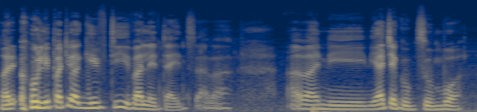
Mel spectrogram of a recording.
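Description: A man's voice: a little high, fairly quick, mellow. A man with a Kenyan accent co-hosting a podcast in casual, bantering conversation. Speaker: podcast co-host.

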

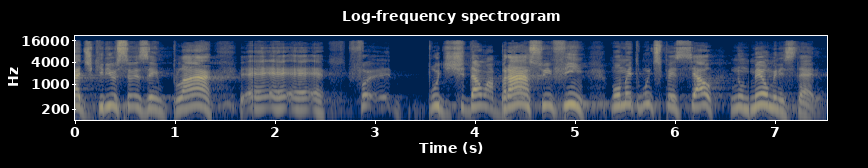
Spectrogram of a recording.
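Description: A man with a Brazilian accent preaching a sermon as pastor, swinging between loud declarations and hushed asides. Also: high-pitched. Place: church. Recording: echoey church hall.

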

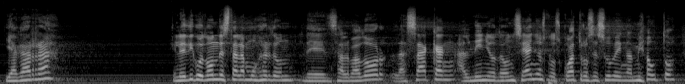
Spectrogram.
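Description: Man, pastor, sermon storytelling, bright voice, faint hum behind. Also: high voice, fairly quick. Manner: animated storytelling, acting out dialogue. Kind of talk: sermon testimony. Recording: hall reverb, faint hum.

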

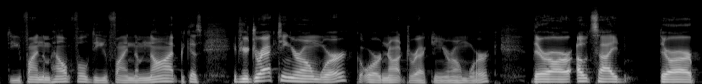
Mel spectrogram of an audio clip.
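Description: A man's voice: on the low side, no echo, studio quality. A man hosting a casual interview, asking loose, filler-heavy questions. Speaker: podcast host.

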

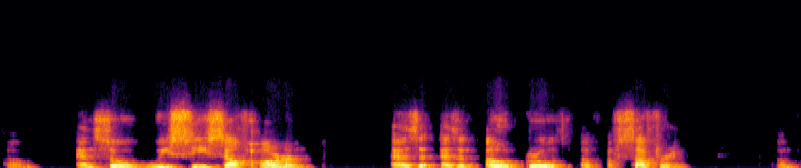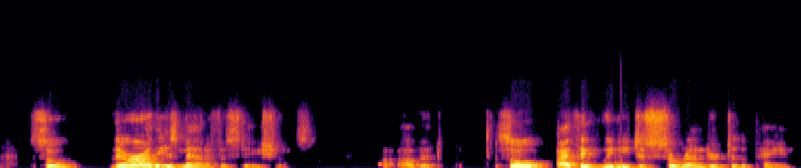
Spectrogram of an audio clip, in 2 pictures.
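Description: A man, a pastor, talking earnestly and thoughtfully in a podcast conversation, slowing down to stress key words. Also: medium pitch, sing-song, a little mellow, dull audio.

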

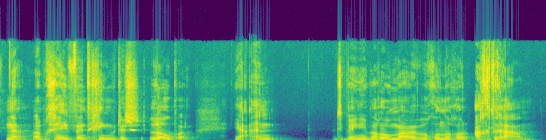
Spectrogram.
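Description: A man in his forties, a podcast guest, telling a story in a casual, animated way, acting out his own past exclamations with plenty of filler sounds. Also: lowish voice, quick pace.

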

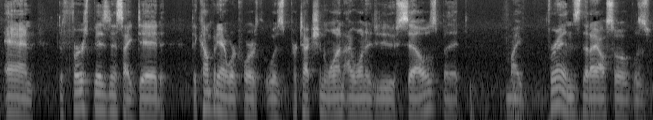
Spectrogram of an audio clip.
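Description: A man with a notably low voice tells stories from his early years as an interview guest. He grew up in Utah and talks in a casual, animated way, often laughing and slipping into the voices of people he quotes. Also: slight background noise. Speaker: guest, company founder.

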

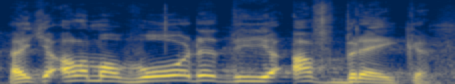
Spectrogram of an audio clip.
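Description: A preacher with a somewhat high voice retells a Bible story. His storytelling is animated, and he slows down with dramatic pauses. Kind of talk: sermon.

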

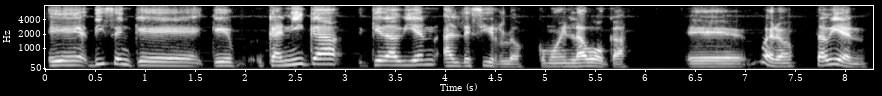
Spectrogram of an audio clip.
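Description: An Argentine-accented podcast host with a high, smooth, darkish voice speaks slowly in a casual chat, joking and dropping lots of filler sounds. The audio is dry, dull and lo-fi with no echo and faint music.

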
